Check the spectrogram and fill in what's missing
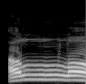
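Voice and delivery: "আল্লাহ" with a lengthened second vowel; "আল্লাহ" with a measured long final vowel; one-alif stretch. Shown as a demonstration. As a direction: hold the "lo" of "আল্লাহ". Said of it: "ল এক আলিফ টান".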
